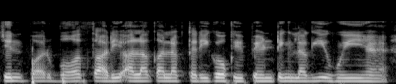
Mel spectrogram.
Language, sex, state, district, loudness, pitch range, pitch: Hindi, male, Uttar Pradesh, Lalitpur, -16 LUFS, 150-160 Hz, 155 Hz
